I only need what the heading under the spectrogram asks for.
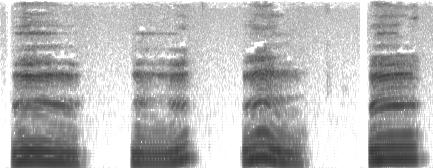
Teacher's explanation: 터트리시는 게 아니라, 콧소리로 공기를 유지해 주시는 거죠. · M과 N을 콧소리라고도 하는 이유가 여기 있어요. 입을 다물기 때문에 공기가 계속 코로 흘러나오는 거죠.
